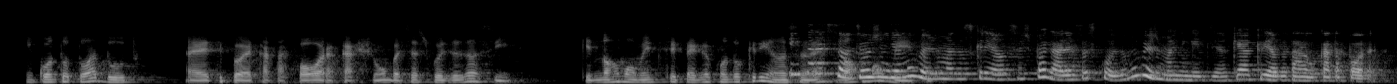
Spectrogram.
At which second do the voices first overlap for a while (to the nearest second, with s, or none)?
8 s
